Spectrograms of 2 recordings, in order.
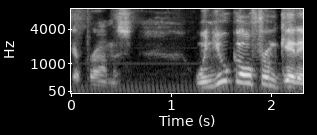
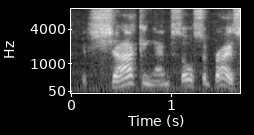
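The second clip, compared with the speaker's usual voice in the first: higher-pitched mock astonishment; sarcastic surprise; 5 semitones higher, 4 dB louder than usual. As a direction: feign shock, dripping with sarcasm.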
